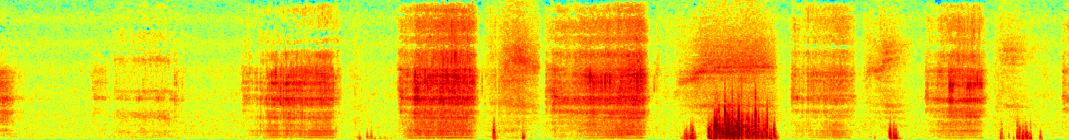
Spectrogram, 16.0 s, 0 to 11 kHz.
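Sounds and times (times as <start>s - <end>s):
faint snoring: 3.6s - 5.2s, 6.0s - 16.0s.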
